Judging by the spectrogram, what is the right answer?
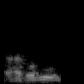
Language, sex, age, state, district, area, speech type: Tamil, male, 60+, Tamil Nadu, Tiruchirappalli, urban, conversation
